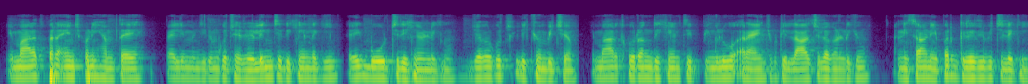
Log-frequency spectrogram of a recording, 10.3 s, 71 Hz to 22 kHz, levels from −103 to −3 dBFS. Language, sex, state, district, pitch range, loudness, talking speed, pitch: Hindi, male, Uttarakhand, Uttarkashi, 105-115 Hz, -22 LUFS, 260 wpm, 110 Hz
